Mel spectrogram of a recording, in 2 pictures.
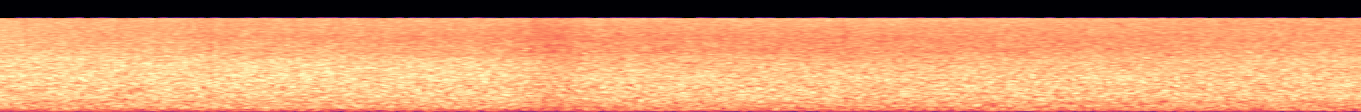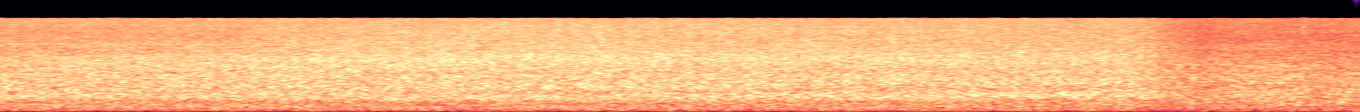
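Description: The Temperance River's whitewater rushing through a narrow rock gorge: a loud, steady rush of water that eases a little near the end.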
